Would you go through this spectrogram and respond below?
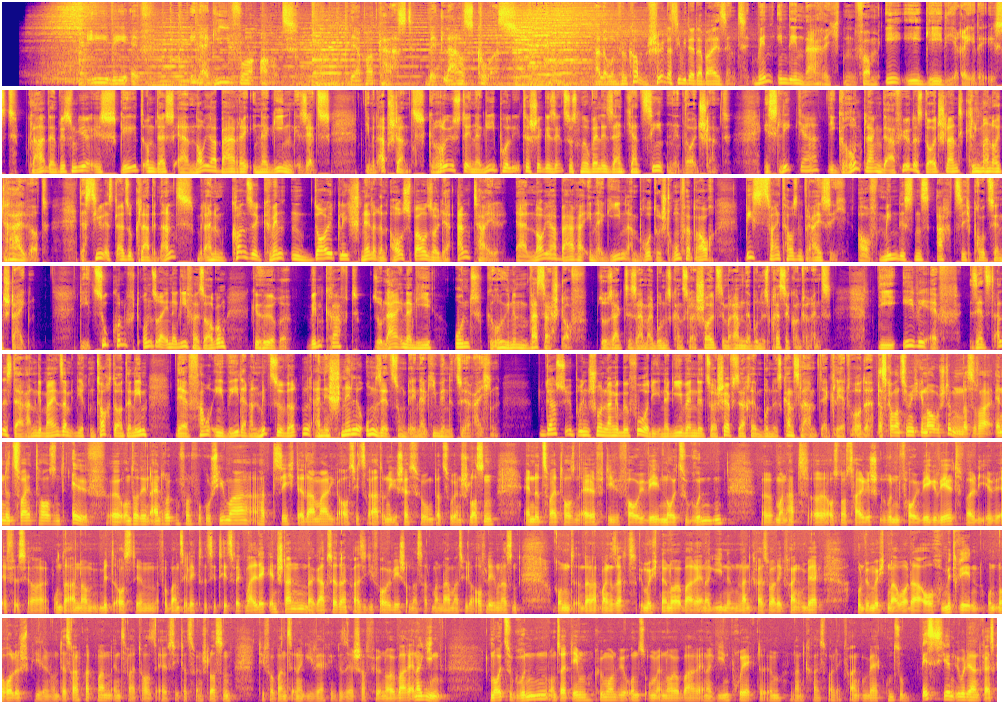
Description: In diesem Podcast erwarten Sie informative Interviews mit Experten aus der Branche, die Ihnen Einblicke in innovative Technologien und zukunftsweisende Konzepte geben.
